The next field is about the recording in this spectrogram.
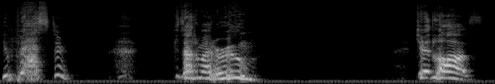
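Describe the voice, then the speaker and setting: Shrill, unhinged young noblewoman. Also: animated, slow, a bit bright, full character voice. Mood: furious, screaming. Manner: shrill, pleading, prone to shrieking. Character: unhinged young noblewoman, lovesick, frantic, volatile. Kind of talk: dramatic visual novel read-aloud.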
